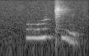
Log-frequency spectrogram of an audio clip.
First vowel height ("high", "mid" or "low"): mid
